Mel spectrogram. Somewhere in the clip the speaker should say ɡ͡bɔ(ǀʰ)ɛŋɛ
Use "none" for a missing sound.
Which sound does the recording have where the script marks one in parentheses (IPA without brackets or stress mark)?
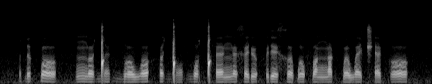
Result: ǃʰ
